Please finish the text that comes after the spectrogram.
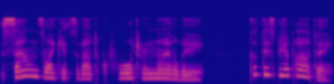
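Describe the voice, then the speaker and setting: Woman acting a husky, playful young werewolf woman. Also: medium pitch, sing-song, normal speed, warm tone, voice pushed up. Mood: playful, fond. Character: young woman werewolf, playful, earnest, smitten with her mate. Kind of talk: first-person fantasy audiobook dialogue.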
